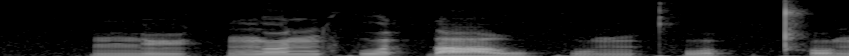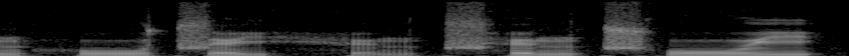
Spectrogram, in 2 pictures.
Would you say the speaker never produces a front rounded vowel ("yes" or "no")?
no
